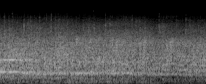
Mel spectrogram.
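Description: Applause from members of parliament, a steady clapping that eases slightly toward the end.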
